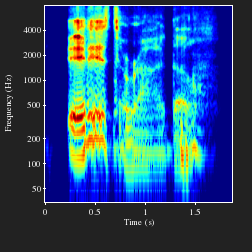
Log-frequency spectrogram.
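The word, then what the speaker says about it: Tyrod: Is Is that not how you pronounce his name? It is Terod though. See Terra Taylor.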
